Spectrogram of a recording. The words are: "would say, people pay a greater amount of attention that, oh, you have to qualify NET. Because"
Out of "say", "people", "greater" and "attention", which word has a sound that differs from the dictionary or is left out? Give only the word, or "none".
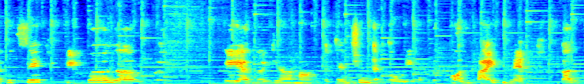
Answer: greater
